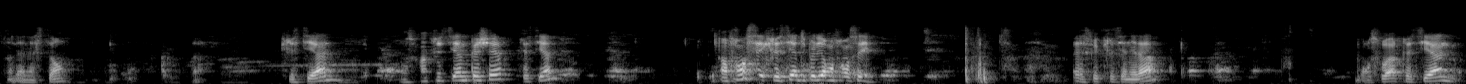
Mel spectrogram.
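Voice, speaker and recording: A man's voice: fairly high pitch, sing-song, slow pace, creaky, long pauses. A man teaching biblical Hebrew in an online class, calling on students and patiently correcting their reading. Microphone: video call. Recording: slightly dull online audio with faint noise.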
